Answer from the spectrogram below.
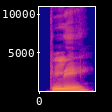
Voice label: "cle", Spanish syllable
